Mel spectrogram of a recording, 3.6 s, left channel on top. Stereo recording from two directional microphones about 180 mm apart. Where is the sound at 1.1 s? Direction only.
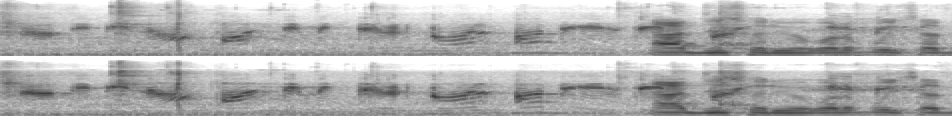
25° left (ahead or behind).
